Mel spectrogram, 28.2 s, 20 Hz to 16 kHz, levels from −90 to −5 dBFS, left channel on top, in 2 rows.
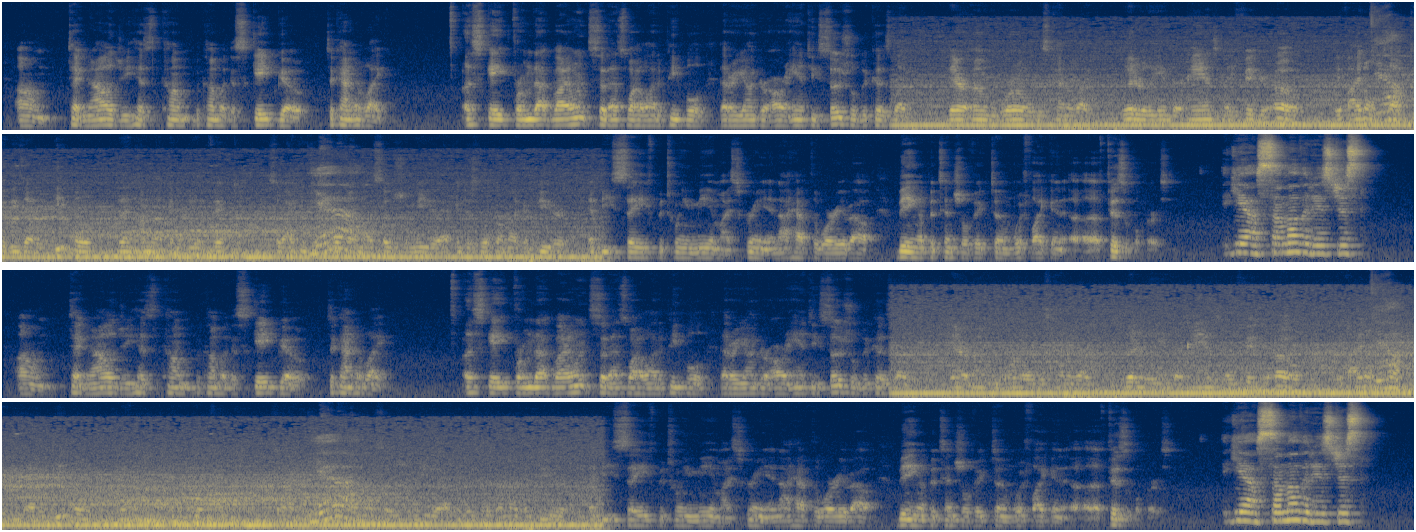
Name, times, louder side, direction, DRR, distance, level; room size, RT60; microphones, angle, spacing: voice 1, 0.1-3.8 4.6-9.1 9.4-10.9 11.2-13.0 13.3-16.5 16.8-22.8 23.1-25.7, left 3 dB, 60° left, 2 dB, 0.4 m, -32 dB
sound 1, 8.9-20.2, right 3 dB, 55° right, 0.4 m, -29 dB
voice 2, 13.7-14.0 17.2-17.7 26.3-27.7, equal, 5° left, -8 dB, 1.5 m, -26 dB
4.3 x 2.4 x 2.5 m, 0.37 s
head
